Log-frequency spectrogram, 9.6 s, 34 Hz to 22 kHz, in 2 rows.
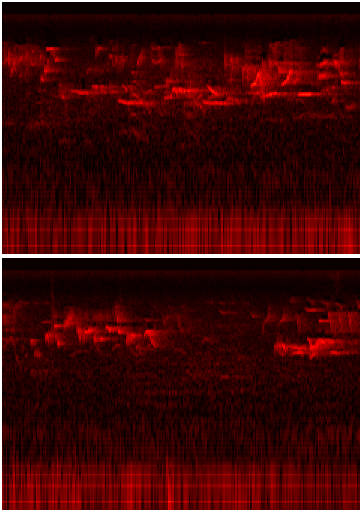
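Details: Feeding European goldfinches at RSPB Ham Wall, Somerset Levels, UK, on 15 May 2023 trade quick, liquid twitters and tinkling chirps, busy and overlapping, over a steady low rumble of wind or distant traffic.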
